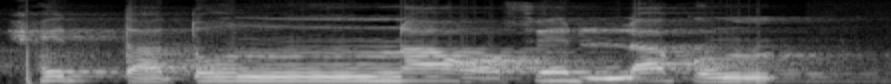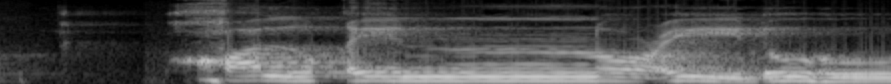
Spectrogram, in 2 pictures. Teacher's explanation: نون تنوین کے بعد نون حروف یرملون میں سے ہے، ادغام غنہ کے ساتھ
